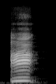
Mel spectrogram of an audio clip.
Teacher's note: Harus sempurna. Fathah diucapkan dengan membuka mulut secara tegak, sempurna, bunyinya A. Jangan sampai miring jadi E.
